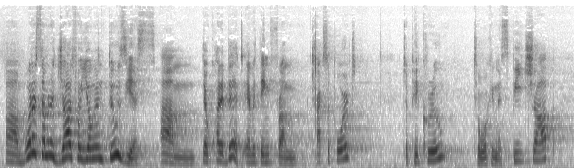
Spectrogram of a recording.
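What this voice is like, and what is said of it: Nigerian accent. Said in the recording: “what's my Jamaican accent? I am not Jamaican, I am Nigerian actually.”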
